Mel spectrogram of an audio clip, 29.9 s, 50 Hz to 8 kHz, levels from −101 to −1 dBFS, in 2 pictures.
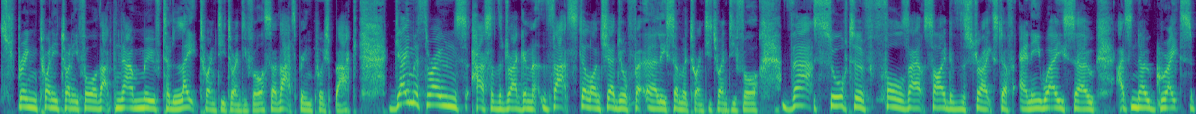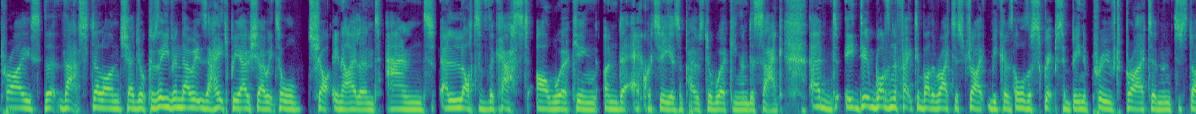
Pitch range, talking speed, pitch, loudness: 135-160 Hz, 195 wpm, 150 Hz, -21 LUFS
